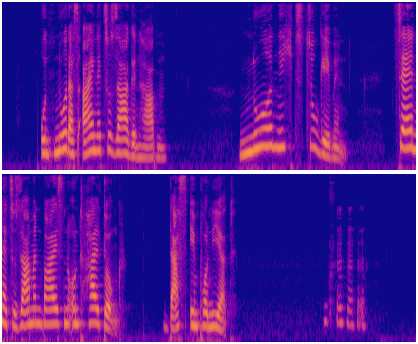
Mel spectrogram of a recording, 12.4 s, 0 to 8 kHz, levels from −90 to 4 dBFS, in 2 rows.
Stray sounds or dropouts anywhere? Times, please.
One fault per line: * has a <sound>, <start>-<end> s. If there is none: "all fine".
* has a laugh, 11.0-11.7 s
